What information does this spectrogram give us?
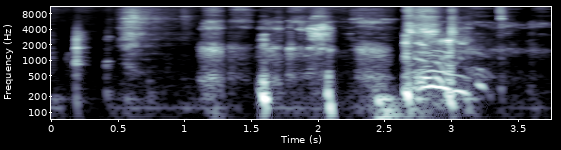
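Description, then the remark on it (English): Several harsh, sputtering coughs burst right up against the microphone, loud and close, ending in a longer strained, choking fit with some voiced wheezing. “I'm sorry if I coughed into the mic.”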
